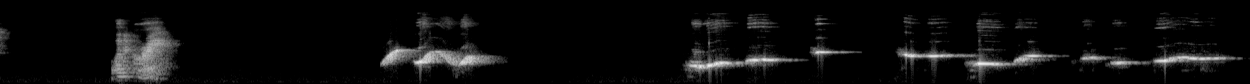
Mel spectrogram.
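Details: Einstein, a very talkative pet African grey parrot living in a home in Texas, whistles a tune in clear, slurred notes that rise and fall in quick phrases; a brief rough squawk or voice comes near the start.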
